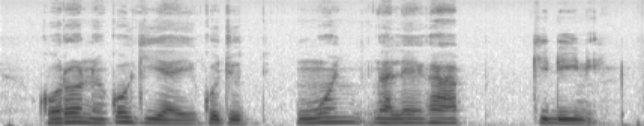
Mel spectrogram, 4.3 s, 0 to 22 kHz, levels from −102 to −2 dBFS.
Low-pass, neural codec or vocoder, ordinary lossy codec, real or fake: none; none; none; real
